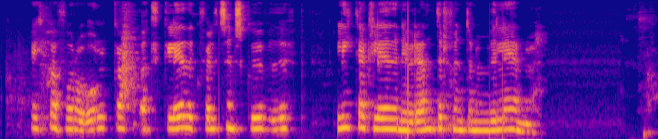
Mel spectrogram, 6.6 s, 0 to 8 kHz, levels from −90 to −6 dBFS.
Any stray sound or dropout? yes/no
no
